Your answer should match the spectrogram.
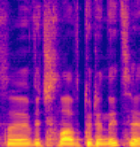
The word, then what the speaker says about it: Vyacheslav Turyanitsia: Name of Ukraine, and we have with us Vyacheslav Turyanitsia. Did I spell it? Hi everybody, my name is Vyacheslav Turyanitsia and I'm a filmmaker based in Kyiv, Ukraine.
